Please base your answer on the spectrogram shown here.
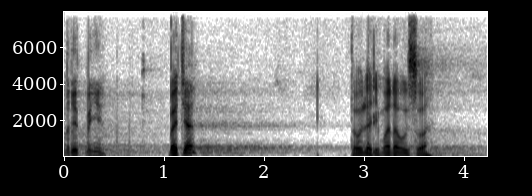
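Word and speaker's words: أسوة: Kalau Anda main ke sebagian negara di Timur Tengah, mereka bacanya iswah. Baik. Riwayat Warash Qalun bacanya iswah. Di Libya dibaca iswah. Di Maroko iswah. Aljazair ya, daerah-daerah Afrika Utara bacanya iswah. Jadi yang betul iswah atau uswah?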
